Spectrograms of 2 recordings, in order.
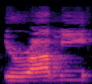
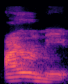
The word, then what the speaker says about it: Irami: Another YouTuber, Irami, or actually he pronounced it Irami.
